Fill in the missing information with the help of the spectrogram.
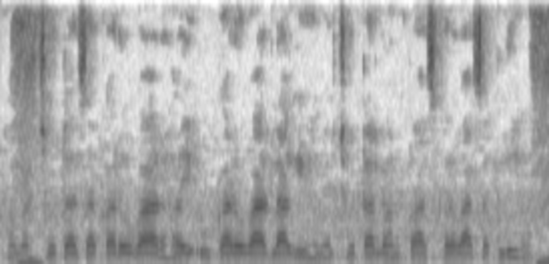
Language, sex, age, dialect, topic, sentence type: Magahi, female, 18-24, Western, banking, question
